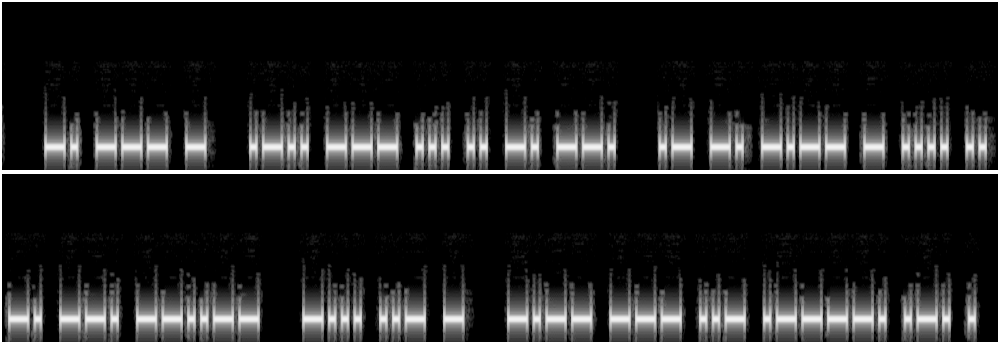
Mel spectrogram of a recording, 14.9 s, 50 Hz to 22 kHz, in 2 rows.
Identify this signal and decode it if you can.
Morse code, heard as a keyed tone, about 25 wpm, 600 Hz. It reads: NOT LOSING ANYTHING, BUT YOU'RE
